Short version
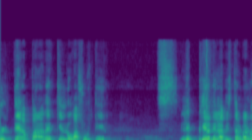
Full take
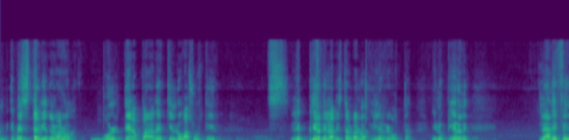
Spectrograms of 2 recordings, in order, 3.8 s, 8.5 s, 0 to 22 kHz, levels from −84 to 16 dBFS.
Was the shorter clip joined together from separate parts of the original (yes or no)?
no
